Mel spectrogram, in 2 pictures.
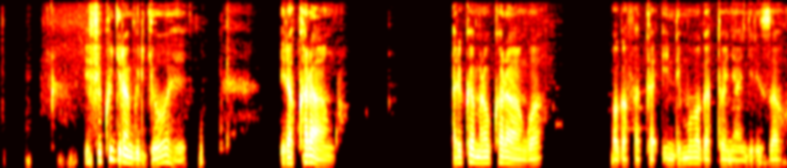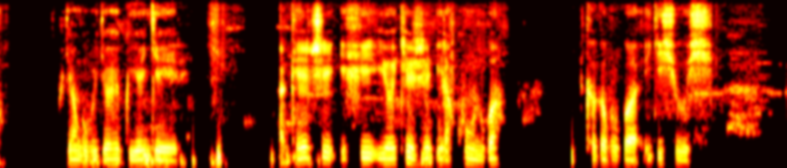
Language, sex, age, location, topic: Kinyarwanda, male, 36-49, Musanze, agriculture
